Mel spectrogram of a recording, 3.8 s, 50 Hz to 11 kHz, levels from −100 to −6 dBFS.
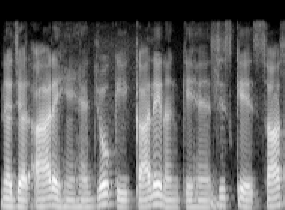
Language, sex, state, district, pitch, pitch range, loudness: Hindi, male, Chhattisgarh, Sukma, 110 Hz, 110-125 Hz, -17 LUFS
